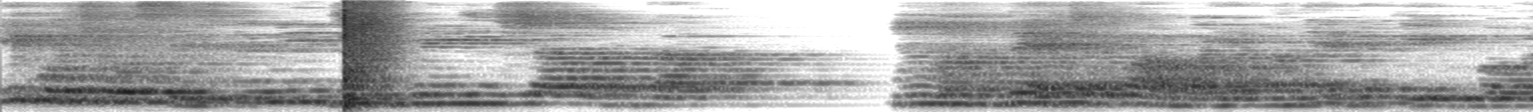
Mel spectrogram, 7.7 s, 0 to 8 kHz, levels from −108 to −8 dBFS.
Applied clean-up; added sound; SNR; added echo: classical method WPE with log-MMSE.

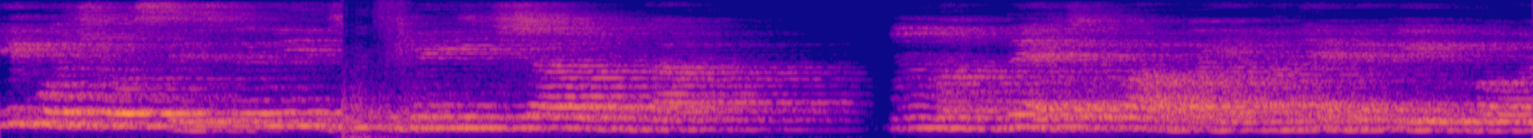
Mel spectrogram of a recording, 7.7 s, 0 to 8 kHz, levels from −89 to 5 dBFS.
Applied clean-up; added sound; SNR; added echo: neural separator model SepFormer DNS4.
